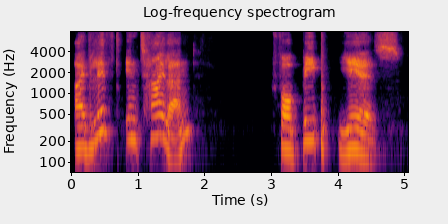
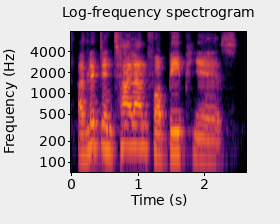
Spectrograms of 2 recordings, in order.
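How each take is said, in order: First: Slow, words spaced out; slow dictation. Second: Said in the usual way. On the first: Shown as a demonstration. Teacher dictating the last sentence slowly. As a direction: stretch it out for the learners. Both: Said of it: "And the last one".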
